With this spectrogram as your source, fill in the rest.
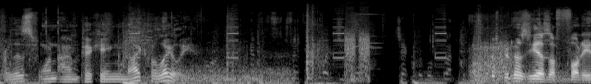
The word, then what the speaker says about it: Vallely: this one I'm picking Mike Vallely because he has a funny last name I used to say his name is Mike Valley because I was missing the second l or I guess the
